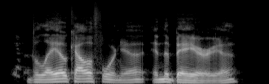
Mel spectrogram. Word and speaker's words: Vallejo: She is from a small town in California called Valley Joe. Just kidding. That's not how you say it. Vallejo, California in the Bay Area.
